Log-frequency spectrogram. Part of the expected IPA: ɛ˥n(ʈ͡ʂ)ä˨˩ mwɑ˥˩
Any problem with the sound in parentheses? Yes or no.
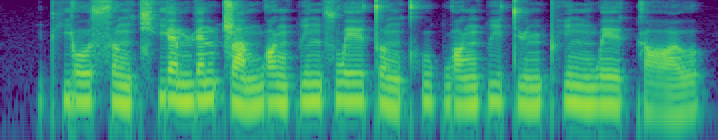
no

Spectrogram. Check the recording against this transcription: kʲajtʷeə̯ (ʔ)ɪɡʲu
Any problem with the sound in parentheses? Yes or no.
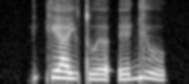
no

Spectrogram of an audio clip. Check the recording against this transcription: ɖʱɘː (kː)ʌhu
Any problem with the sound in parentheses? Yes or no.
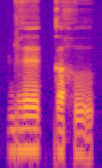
no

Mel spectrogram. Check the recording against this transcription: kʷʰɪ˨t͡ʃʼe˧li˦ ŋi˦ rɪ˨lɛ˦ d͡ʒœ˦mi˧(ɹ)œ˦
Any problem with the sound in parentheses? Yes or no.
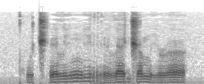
no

